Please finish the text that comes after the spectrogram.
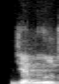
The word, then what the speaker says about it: gemmules: वो GE है, गैम्यूल्स, जेम्यूल्स बोलते हैं, गैम्यूल्स, GEMMULES ना, और गैमा कप GAMM।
